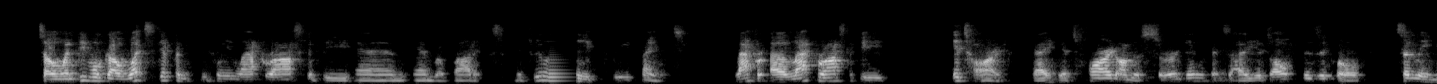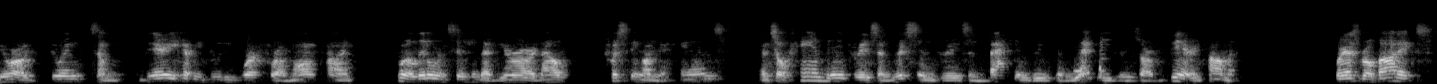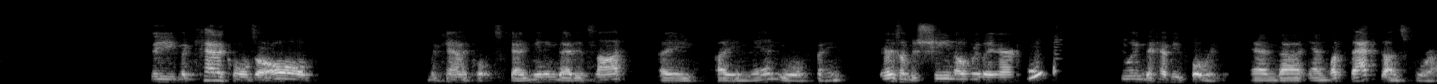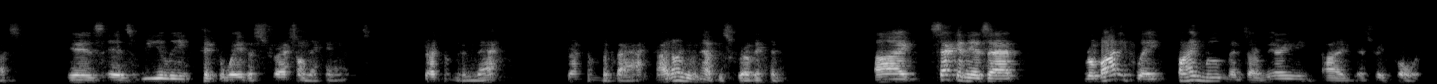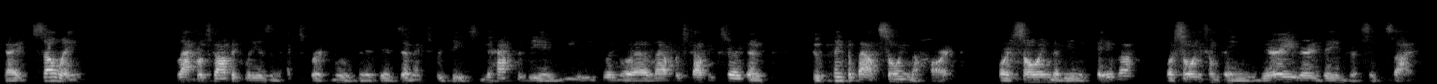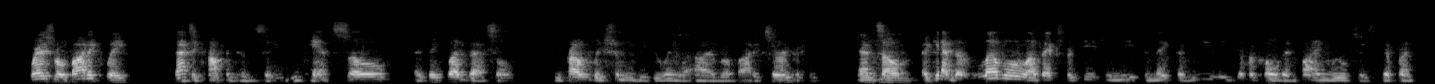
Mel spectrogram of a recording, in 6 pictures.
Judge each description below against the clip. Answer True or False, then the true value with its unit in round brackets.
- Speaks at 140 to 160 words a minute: True (155 wpm)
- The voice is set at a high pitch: False (170 Hz)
